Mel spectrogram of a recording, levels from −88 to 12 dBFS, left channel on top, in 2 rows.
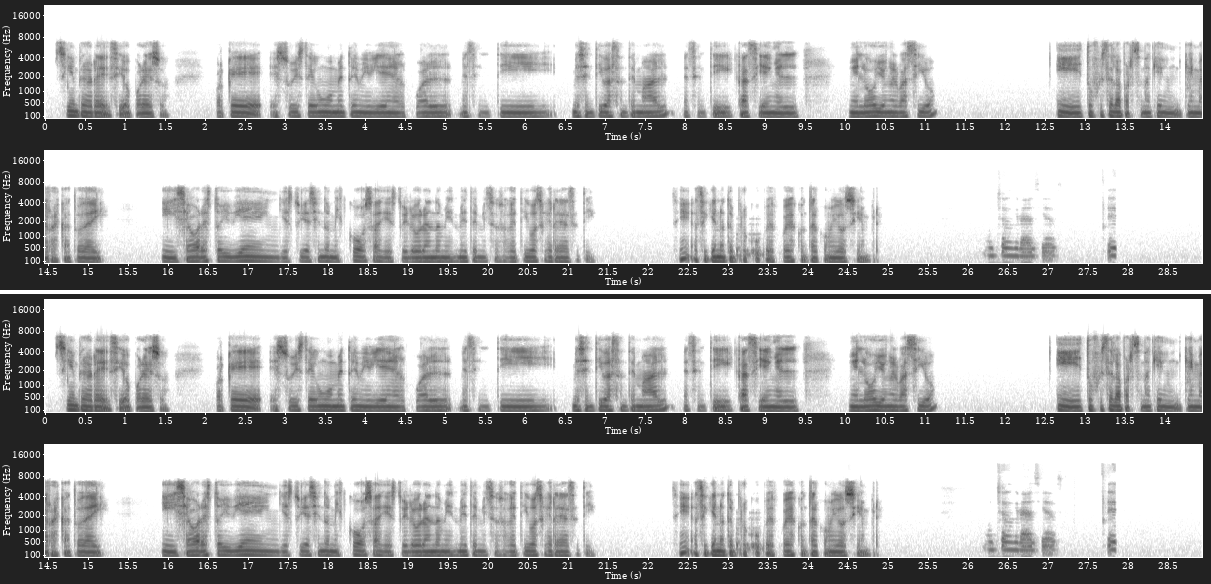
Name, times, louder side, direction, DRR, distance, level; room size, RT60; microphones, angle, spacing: voice 1, 0.1-1.9 2.2-6.3 6.6-9.8 10.1-11.2 12.6-15.2 15.9-21.3 22.4-24.9, right 3 dB, 25° right, 2.1 m, -25 dB
voice 2, 26.2-27.1 27.7-27.9, right 1 dB, 60° right, 1.6 m, -35 dB
open air
head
